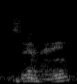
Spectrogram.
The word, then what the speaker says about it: Samhain: it's technically it's pronounced Samhain, and it's just really funny because I'm a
